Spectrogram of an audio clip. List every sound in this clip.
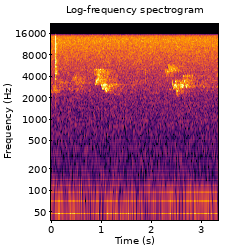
American Robin, Red-eyed Vireo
